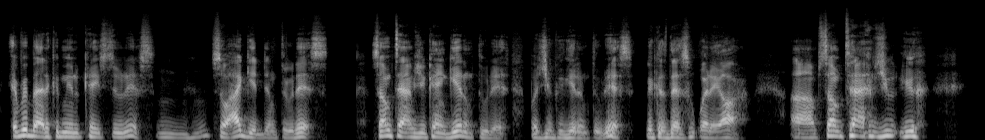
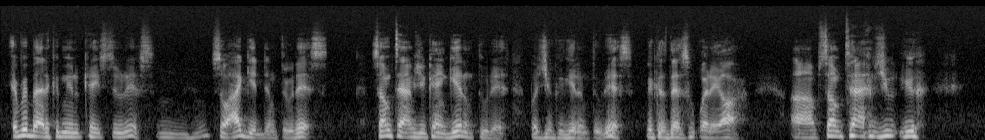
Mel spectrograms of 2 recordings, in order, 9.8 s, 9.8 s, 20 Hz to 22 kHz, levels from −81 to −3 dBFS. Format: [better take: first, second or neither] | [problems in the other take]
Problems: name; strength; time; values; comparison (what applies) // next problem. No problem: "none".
first | hiss; faint; throughout; 20 dB below the speech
